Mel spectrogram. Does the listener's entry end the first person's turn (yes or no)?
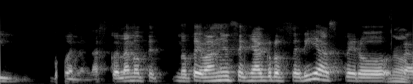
no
